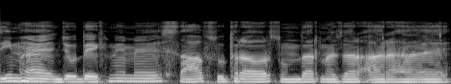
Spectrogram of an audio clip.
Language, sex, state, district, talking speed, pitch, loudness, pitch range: Hindi, male, Chhattisgarh, Raipur, 170 wpm, 125 Hz, -14 LUFS, 120-135 Hz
